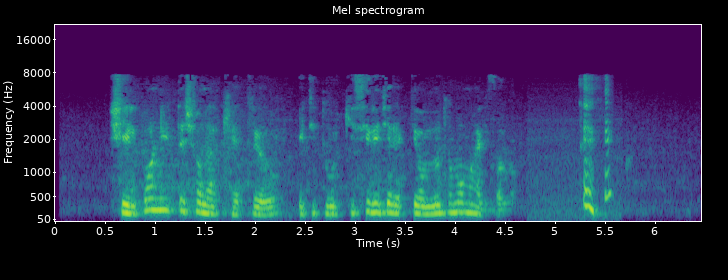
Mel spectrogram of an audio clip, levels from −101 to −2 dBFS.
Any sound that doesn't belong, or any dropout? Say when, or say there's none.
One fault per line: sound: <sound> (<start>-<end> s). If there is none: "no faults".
sound: laugh (5.2-5.6 s)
